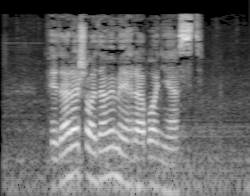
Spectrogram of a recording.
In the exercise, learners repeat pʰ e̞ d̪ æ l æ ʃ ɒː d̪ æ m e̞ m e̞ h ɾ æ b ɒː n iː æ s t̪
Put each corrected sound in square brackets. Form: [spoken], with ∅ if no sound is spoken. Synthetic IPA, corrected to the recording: pʰ e̞ d̪ æ [ɾ] æ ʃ ɒː d̪ æ m e̞ m e̞ h ɾ æ b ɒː n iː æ s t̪

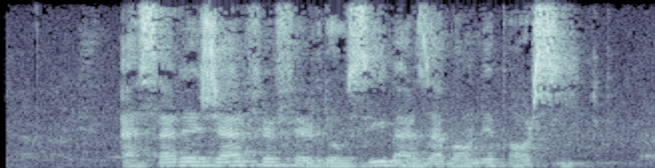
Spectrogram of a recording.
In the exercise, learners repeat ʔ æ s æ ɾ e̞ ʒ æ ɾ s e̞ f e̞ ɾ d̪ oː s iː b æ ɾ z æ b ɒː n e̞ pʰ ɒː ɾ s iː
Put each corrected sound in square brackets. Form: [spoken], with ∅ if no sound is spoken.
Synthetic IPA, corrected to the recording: ʔ æ s æ ɾ e̞ ʒ æ ɾ [f] e̞ f e̞ ɾ d̪ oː s iː b æ ɾ z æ b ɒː n e̞ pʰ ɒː ɾ s iː

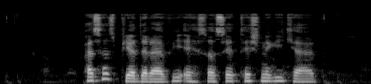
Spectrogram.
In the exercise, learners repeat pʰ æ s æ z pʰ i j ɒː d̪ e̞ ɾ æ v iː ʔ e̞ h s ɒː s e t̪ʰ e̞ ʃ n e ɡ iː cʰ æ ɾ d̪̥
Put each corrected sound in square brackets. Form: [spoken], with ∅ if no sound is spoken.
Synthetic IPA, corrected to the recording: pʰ æ s æ z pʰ i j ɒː d̪ e̞ ɾ æ v iː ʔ e̞ h s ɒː s e t̪ʰ e̞ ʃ n e ɡ iː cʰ æ ɾ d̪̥

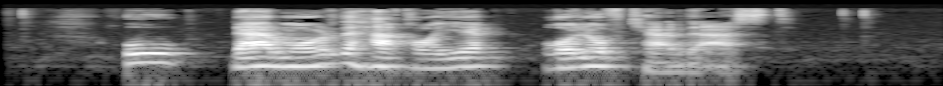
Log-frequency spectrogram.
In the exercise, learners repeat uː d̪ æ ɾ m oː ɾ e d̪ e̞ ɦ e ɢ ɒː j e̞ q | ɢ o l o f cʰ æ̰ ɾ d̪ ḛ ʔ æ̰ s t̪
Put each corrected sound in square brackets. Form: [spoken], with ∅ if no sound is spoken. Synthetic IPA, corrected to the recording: uː d̪ æ ɾ m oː ɾ e d̪ e̞ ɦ [æ] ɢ ɒː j e̞ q | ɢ o l o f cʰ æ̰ ɾ d̪ ḛ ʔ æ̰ s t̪

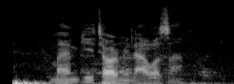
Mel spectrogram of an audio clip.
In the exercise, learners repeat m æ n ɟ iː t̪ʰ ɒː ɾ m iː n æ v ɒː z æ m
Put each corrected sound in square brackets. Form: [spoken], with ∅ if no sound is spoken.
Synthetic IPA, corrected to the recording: m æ n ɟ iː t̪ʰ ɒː ɾ m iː n æ v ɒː z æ m

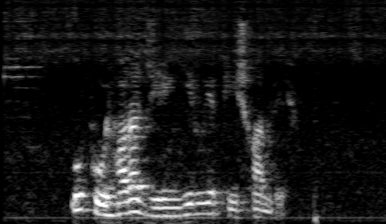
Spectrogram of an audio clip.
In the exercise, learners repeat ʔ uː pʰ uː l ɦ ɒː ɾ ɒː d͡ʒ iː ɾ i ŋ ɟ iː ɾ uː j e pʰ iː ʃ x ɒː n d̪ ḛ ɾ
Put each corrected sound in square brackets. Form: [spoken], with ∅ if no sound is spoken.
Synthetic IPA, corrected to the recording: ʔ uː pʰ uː l ɦ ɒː ɾ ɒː d͡ʒ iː ɾ i ŋ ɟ iː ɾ uː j e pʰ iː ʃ x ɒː n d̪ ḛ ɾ

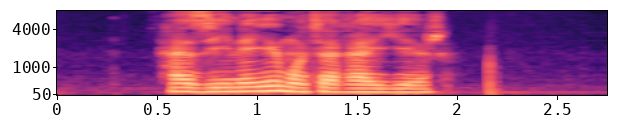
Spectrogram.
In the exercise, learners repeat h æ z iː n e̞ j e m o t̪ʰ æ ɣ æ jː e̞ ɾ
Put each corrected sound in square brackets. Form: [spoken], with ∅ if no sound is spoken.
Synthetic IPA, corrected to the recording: h æ z iː n e̞ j e m o t̪ʰ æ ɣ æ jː e̞ ɾ

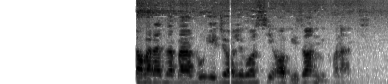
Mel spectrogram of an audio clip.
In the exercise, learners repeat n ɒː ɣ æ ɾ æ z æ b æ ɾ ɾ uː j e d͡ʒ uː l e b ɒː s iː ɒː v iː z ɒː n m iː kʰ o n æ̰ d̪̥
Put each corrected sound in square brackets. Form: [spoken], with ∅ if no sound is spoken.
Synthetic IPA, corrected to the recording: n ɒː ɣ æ ɾ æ z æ b æ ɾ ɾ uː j e d͡ʒ [ɒː] l e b ɒː s iː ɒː v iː z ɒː n m iː kʰ o n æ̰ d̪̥

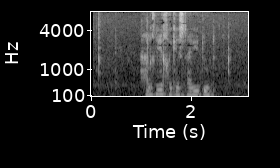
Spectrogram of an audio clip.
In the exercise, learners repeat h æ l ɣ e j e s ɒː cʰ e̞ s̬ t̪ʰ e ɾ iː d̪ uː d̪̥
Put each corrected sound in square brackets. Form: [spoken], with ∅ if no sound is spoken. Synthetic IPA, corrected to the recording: h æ l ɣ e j e [x] ɒː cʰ e̞ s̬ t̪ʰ [æ] ɾ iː d̪ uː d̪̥

